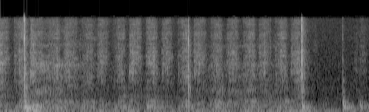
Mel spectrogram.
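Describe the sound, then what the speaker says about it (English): Wood is rubbed down with a coarse abrasive in steady back-and-forth scratchy strokes, close and fairly quiet, with a few sharper scrapes standing out. "I would give this a good rub down with the coarser one first"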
